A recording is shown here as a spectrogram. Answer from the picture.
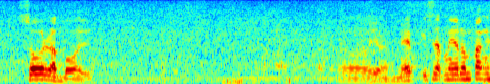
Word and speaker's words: Seorabeol: kasi So yun ang proper pronunciation pa lang nitong hotel is sorable.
